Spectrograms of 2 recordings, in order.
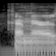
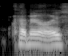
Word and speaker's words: chimera: their primer is or chimeras however you want to pronounce it I think chimera is correct and crime arose from my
